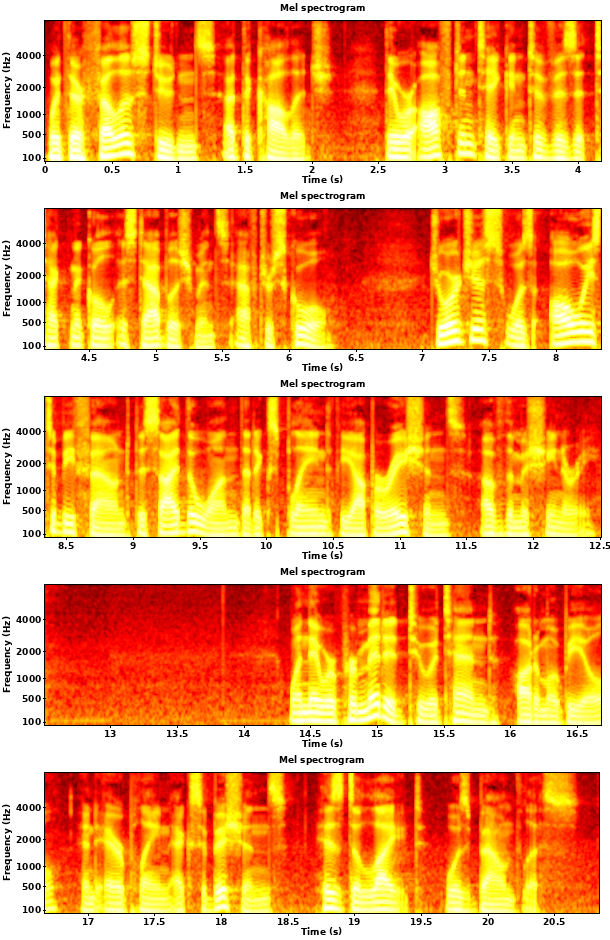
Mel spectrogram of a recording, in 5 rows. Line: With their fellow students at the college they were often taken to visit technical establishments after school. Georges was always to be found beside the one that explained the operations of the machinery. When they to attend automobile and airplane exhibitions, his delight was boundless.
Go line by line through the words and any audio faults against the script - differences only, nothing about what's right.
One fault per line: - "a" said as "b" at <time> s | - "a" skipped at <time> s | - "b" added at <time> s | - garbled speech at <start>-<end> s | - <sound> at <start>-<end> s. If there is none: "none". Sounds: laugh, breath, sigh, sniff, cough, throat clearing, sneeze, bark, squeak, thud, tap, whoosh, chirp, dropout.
- "were permitted" added at 14.6 s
